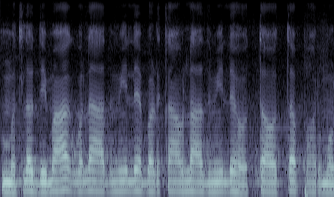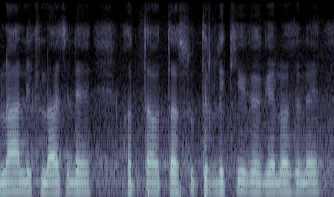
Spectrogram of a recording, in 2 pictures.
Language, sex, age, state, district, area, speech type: Maithili, male, 45-60, Bihar, Purnia, rural, spontaneous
